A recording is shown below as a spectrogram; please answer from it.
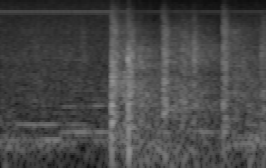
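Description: Close-range martial-arts exchange: about five sharp, irregularly spaced smacks of blows and hands landing, starting near the middle, over steady background music.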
